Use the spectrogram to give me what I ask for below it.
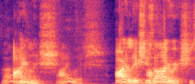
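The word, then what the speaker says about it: Eilis: name again ishish e i l i s iish iish iish is Irish you see and yes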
